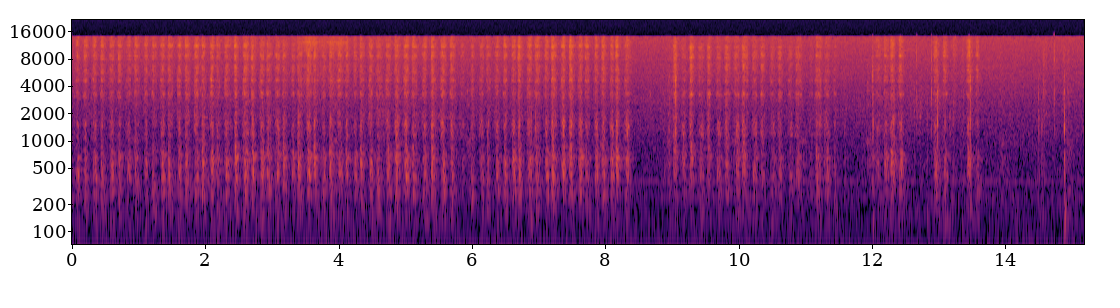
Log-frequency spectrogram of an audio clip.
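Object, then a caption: Graphite pencil on a paper notebook page. A hand writes steadily with a wooden pencil on the paper page of a wire-bound spiral notebook, the graphite making a dense, continuous scratching for about eight seconds. The writing then turns sparser, with short separate strokes and light taps against a quieter background.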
